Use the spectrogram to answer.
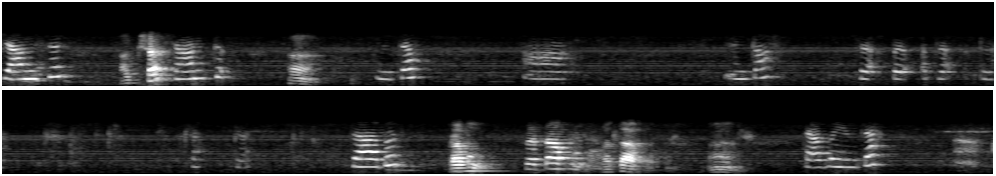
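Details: Young girl, a second-class student, with stammering; the clinician notes she struggles to say words and has trouble with the first word; stuttering.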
